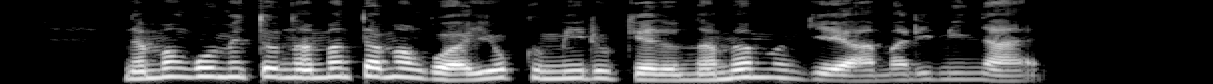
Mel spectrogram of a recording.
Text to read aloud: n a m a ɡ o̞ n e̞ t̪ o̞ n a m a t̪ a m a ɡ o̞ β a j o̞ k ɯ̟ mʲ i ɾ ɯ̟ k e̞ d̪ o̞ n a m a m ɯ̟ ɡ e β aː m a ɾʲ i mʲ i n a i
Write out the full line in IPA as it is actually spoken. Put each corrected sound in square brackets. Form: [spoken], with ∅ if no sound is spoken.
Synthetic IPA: n a m a ɡ o̞ [m] e̞ t̪ o̞ n a m a t̪ a m a ɡ o̞ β a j o̞ k ɯ̟ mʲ i ɾ ɯ̟ k e̞ d̪ o̞ n a m a m ɯ̟ ɡ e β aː m a ɾʲ i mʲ i n a i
